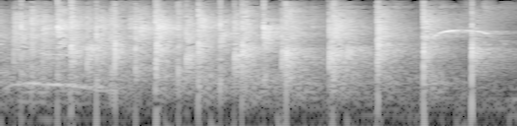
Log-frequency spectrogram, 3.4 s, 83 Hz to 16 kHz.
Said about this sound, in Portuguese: Palmas pro G4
